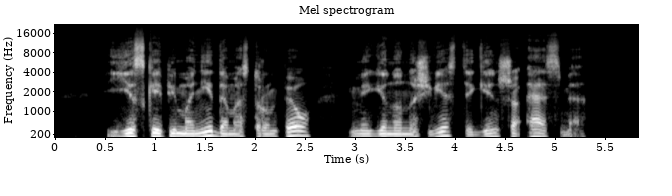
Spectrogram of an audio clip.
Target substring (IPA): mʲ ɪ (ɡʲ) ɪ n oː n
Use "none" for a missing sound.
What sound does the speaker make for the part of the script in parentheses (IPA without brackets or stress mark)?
ɡʲ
